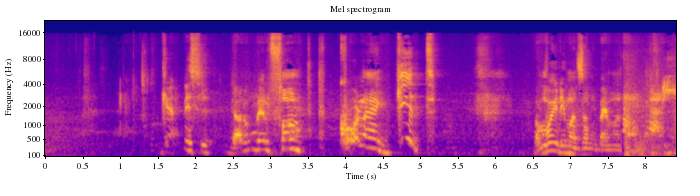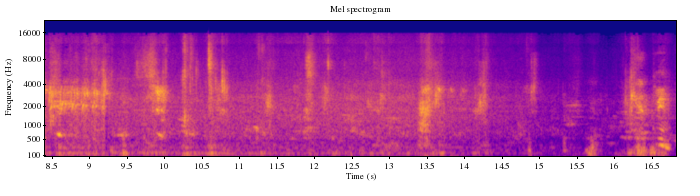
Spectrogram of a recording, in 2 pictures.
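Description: A young man sings in a rhythmic, half-spoken way, close by.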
